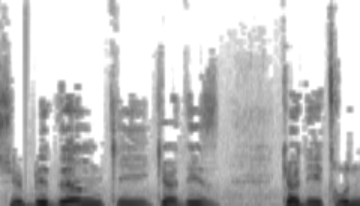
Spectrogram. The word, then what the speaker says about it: Biden: Ben, on le prononce habituellement Biden, pas Bidon.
